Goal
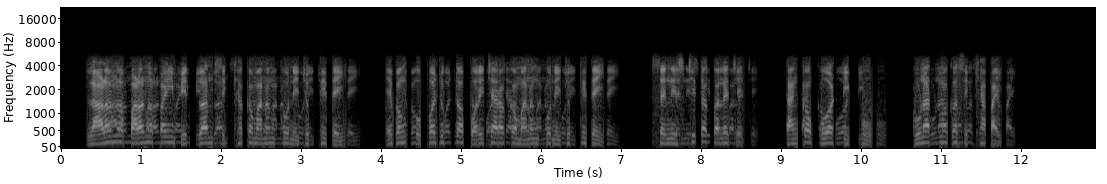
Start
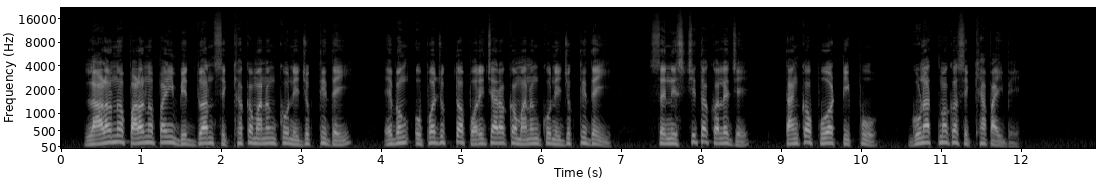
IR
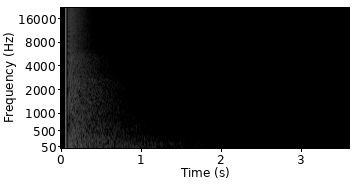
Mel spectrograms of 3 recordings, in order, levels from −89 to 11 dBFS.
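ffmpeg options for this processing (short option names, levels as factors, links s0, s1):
-filter_complex "[0:a]highpass=f=74:w=0.5412,highpass=f=74:w=1.3066,tiltshelf=f=860:g=-9.5,acrusher=bits=6:mix=0:aa=0.000001,asplit=2[s0][s1];[s1]aecho=0:1:185:0.224[s2];[s0][s2]amix=inputs=2:normalize=0,aresample=11025,aresample=44100,volume=0.473"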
